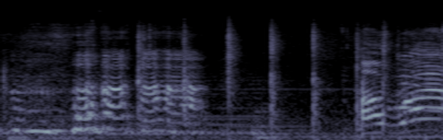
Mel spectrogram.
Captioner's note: helper laughs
